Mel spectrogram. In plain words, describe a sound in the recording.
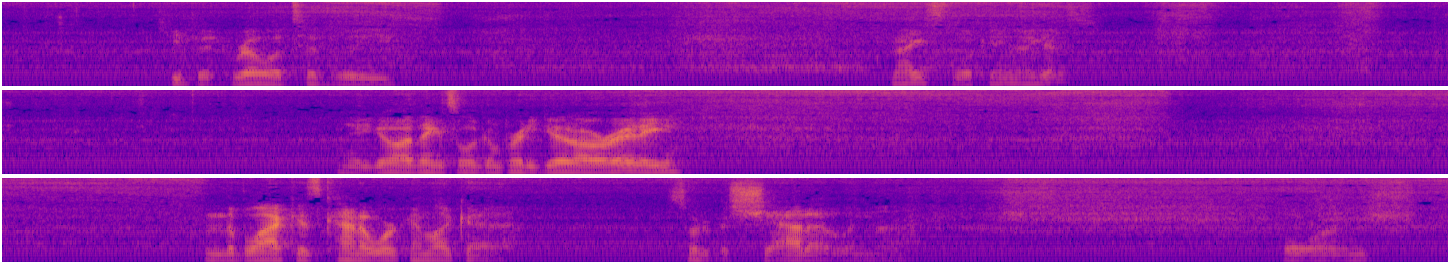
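An airbrush hisses softly as it sprays paint.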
